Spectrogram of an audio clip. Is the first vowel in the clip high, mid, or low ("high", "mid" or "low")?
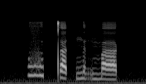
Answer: mid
